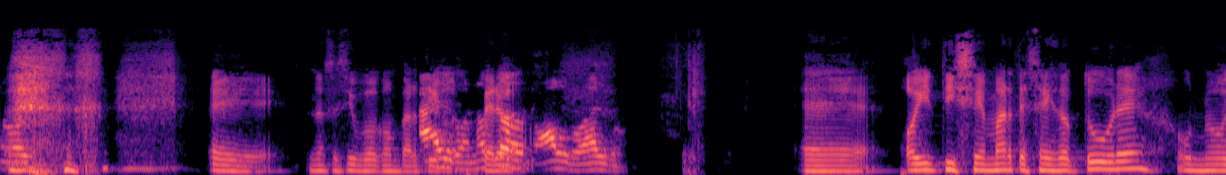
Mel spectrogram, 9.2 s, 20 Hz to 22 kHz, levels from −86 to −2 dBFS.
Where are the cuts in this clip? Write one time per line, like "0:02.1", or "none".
none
